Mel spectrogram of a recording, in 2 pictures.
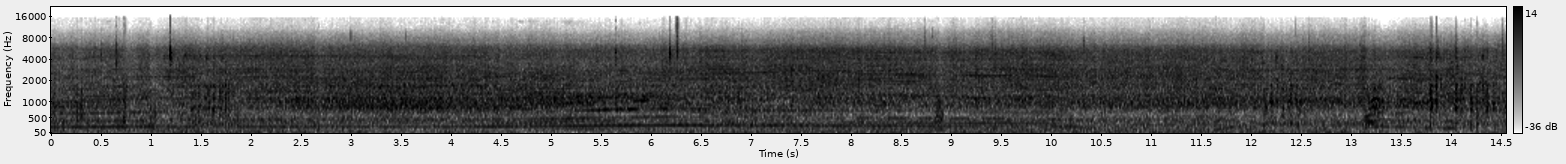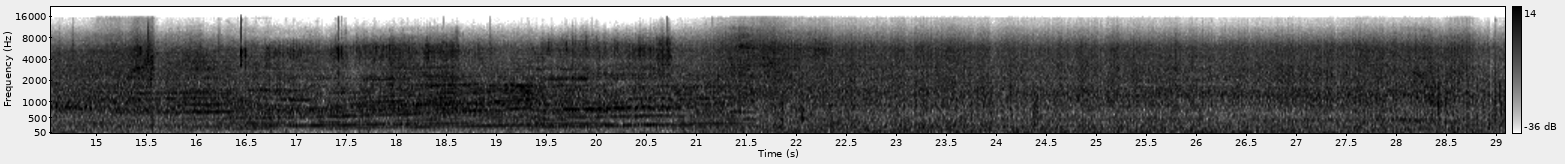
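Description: Lamborghini Huracán's V10 engine heard from inside the cabin on track, its pitch repeatedly rising and falling as it accelerates, lifts and changes gear. Over the last part of the lap, steady road and wind noise takes over from the engine note.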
